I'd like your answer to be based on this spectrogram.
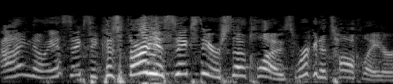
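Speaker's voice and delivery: ribbing, teasing. Speaking to a young woman in the audience after she gives her age, teasing. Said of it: "I'm teasing you, honey".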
